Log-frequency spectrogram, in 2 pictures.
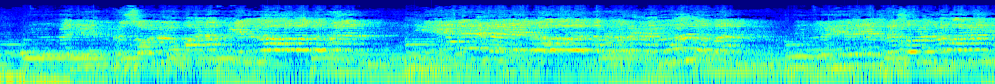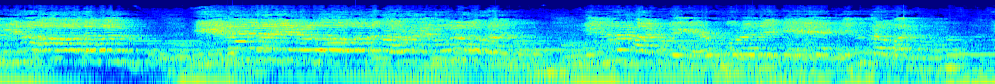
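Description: A group of children singing a Tamil medley song together into microphones over instrumental accompaniment with sustained low bass notes.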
